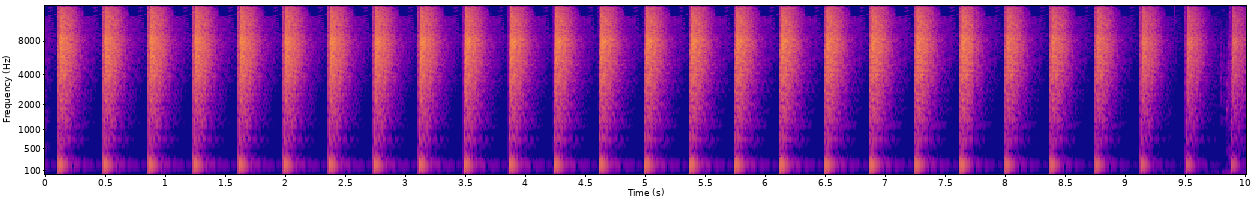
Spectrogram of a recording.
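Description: Snare drum playing steady, evenly spaced eighth notes, about two and a half strokes a second: a repeating measure in 4/4. Each hit rings briefly. The strokes stop just before the end.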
